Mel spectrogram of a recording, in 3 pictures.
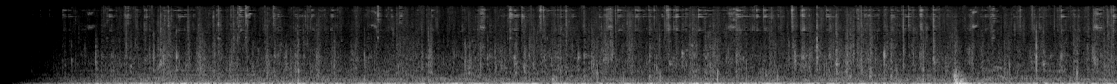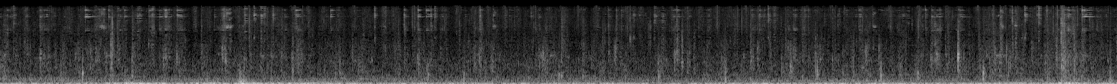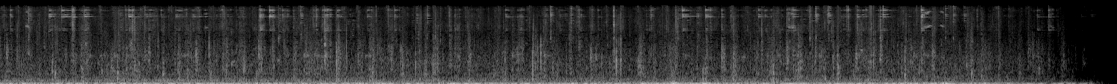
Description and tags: horse carriage 2-edited
A short clip of a single-horse carriage rolling on a grass and gravel path.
